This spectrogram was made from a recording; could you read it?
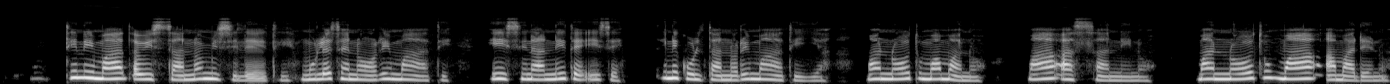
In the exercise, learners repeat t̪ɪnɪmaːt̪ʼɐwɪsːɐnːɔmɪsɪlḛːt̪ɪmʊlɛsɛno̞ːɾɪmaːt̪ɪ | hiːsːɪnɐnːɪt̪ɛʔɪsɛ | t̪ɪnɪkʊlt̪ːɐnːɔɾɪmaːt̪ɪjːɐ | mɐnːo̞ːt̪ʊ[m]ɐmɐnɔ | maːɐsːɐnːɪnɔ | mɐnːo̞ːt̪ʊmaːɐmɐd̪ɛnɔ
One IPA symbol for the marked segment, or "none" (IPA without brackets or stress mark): m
